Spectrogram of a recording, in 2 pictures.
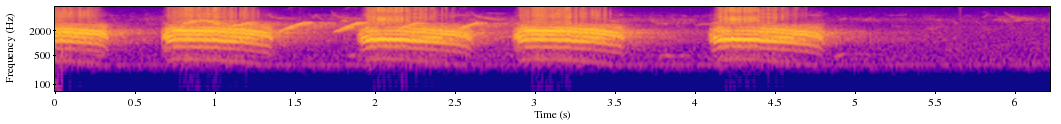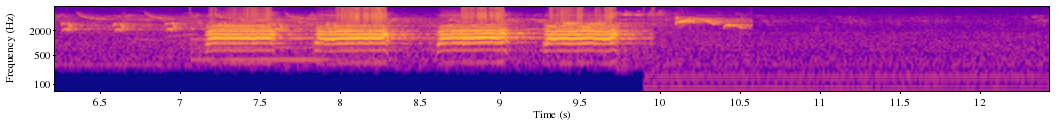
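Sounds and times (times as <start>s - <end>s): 
crow cawing: 0.0s - 5.0s, 7.1s - 10.6s
faint steady hum: 9.9s - 12.4s.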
